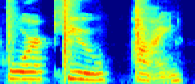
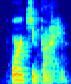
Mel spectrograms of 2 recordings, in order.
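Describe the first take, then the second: First: "porcupine" as por, KYOO, pine; slow syllables with a clear "kyoo" in "porcupine"; own pronunciation, split. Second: Said in the usual way. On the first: Shown as a demonstration. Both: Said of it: "I say porcupine".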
